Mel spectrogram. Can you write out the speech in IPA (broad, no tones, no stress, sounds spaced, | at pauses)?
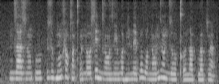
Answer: n z a z õ p u | z u b õ xʷ ẽ tˤ õ kʷʼ ã n ɔ s e n z ɔ̃ z ẽ w ɔ bʲ õ n ɛ b u ðˤ o n ɔ̃ n z õ n z o kʼ o n ɑ kʷ ɑ tʷ ã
